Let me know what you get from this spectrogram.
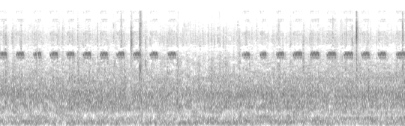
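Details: Cricket singing a courtship song on a night toward dawn: faint, high, evenly spaced chirps, roughly two per second, with a short gap near the middle, over a soft hiss of background noise and a few faint clicks.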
